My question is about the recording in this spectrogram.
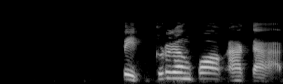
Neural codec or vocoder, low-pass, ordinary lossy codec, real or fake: none; 7.2 kHz; none; real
